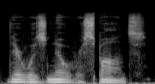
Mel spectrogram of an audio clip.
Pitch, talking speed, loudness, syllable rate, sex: 105 Hz, 155 wpm, -19 LUFS, 5.0 syllables/s, male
